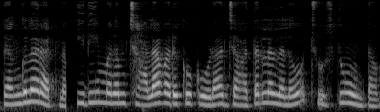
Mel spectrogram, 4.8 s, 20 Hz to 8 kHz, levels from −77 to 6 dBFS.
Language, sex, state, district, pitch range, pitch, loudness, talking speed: Telugu, female, Telangana, Nalgonda, 225-260 Hz, 245 Hz, -27 LUFS, 125 wpm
